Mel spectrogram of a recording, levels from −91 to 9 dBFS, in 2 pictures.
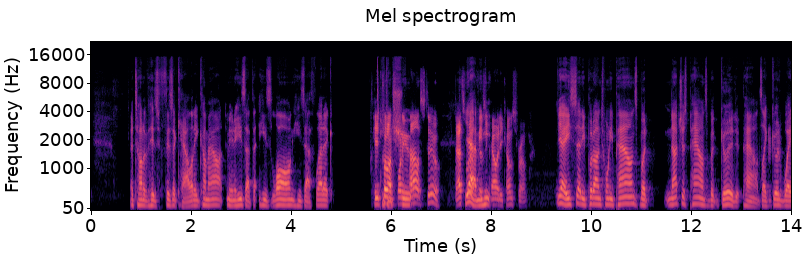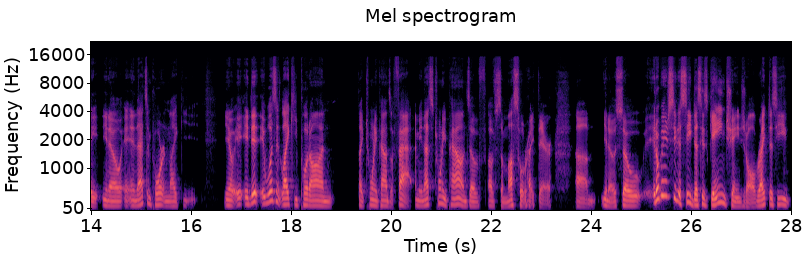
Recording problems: none

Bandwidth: 15 kHz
